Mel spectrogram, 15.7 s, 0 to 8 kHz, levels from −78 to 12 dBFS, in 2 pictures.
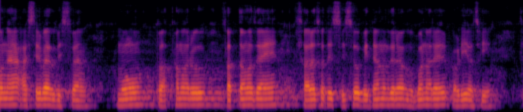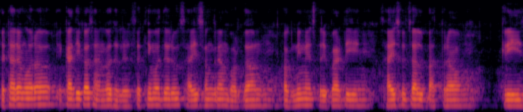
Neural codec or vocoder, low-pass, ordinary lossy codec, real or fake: codec, 16 kHz, 4.8 kbps, FACodec; none; none; fake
